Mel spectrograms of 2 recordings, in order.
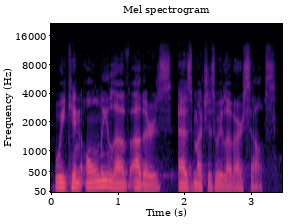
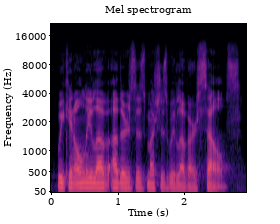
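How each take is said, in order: First: It is read more slowly. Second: It is read at a normal pace.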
